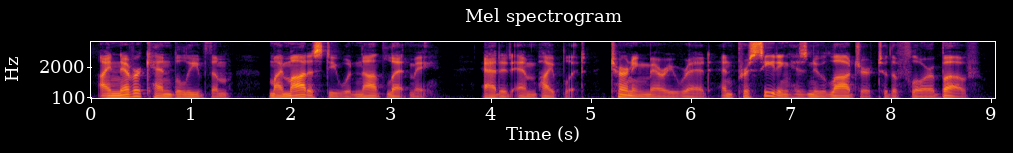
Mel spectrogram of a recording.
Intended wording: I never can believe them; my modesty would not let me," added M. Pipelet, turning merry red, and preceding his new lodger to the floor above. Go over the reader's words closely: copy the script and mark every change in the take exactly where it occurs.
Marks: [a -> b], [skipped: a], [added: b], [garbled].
I never can believe them; my modesty would not let me," added M. Pipelet, turning merry red, and preceding his new lodger to the floor above.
